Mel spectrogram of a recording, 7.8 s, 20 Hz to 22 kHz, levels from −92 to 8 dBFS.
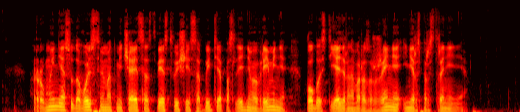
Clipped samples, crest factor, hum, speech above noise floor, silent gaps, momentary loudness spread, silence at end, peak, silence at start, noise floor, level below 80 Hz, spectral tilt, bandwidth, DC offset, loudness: under 0.1%; 20 dB; none; 42 dB; none; 7 LU; 0.6 s; -10 dBFS; 0.5 s; -71 dBFS; -46 dBFS; -5.5 dB/octave; 15 kHz; under 0.1%; -30 LUFS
